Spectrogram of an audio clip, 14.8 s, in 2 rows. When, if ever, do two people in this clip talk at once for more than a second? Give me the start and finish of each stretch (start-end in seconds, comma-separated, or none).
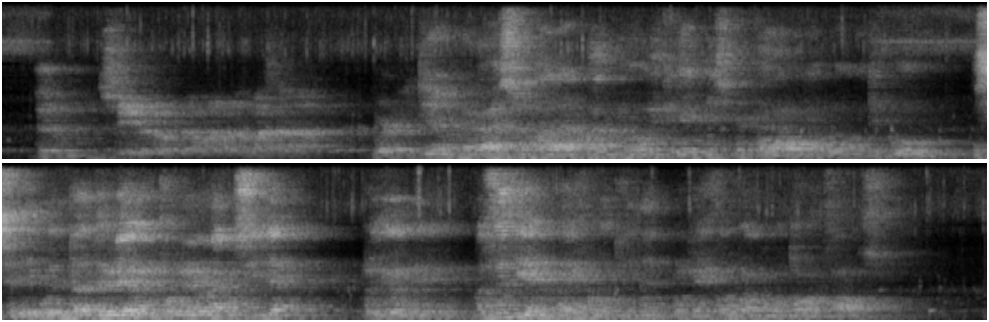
none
